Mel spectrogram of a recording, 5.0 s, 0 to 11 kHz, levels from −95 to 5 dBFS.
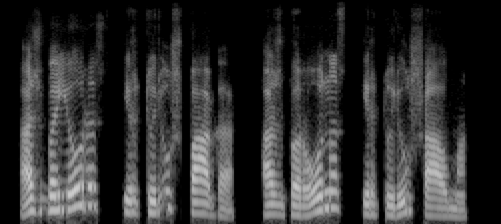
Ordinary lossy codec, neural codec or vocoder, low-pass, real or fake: Opus, 16 kbps; none; 9.9 kHz; real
